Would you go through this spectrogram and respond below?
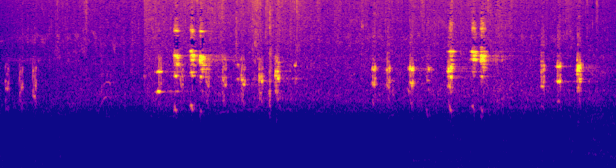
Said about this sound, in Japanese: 離れた土手の上から声のする方を探してもらった結果ヨシゴいの幼鳥であることが分かりました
